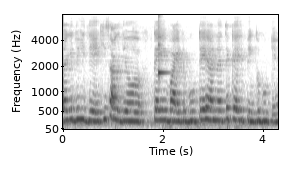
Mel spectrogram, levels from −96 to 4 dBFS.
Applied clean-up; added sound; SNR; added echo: none; Marimba, xylophone; 11 dB; reverberation time 0.5 s.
